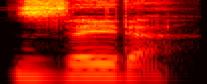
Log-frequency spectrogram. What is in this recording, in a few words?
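"zeta", US English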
